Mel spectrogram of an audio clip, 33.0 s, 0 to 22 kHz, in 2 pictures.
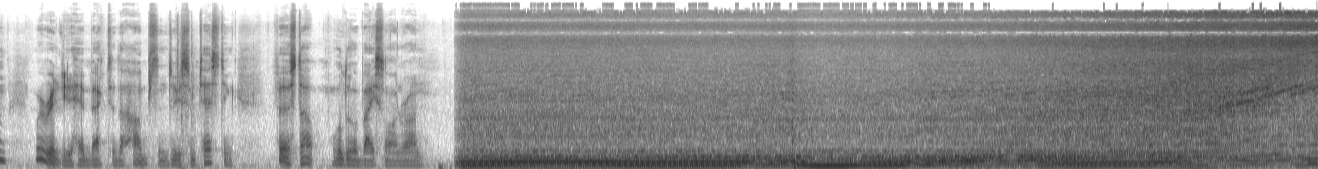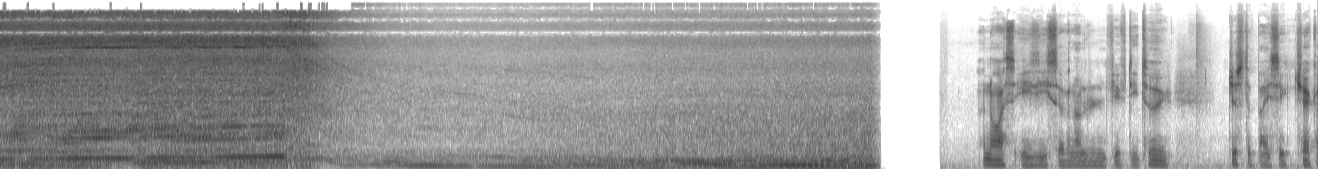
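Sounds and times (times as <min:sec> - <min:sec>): dyno rollers winding down: 0:05.7 - 0:27.5
engine revving at full throttle: 0:05.7 - 0:27.5.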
